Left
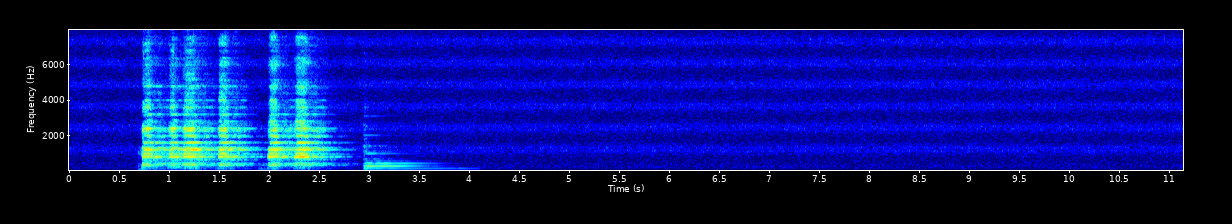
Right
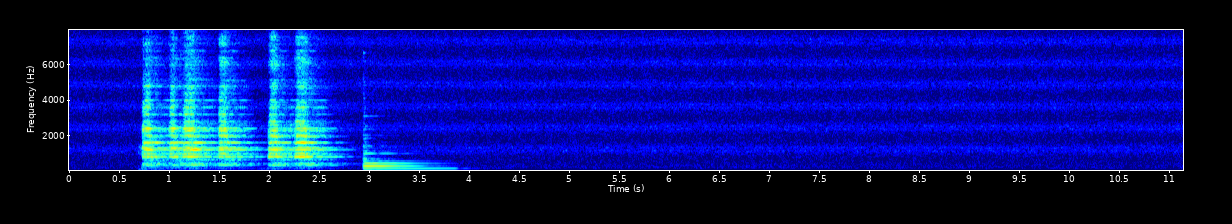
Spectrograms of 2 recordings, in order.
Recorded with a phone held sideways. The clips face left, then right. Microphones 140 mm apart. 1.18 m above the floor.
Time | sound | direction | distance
0.7 | a car horn | 35° left (ahead or behind) | 6.5 m
2.9 | a piano | 75° right (ahead or behind) | 1.7 m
